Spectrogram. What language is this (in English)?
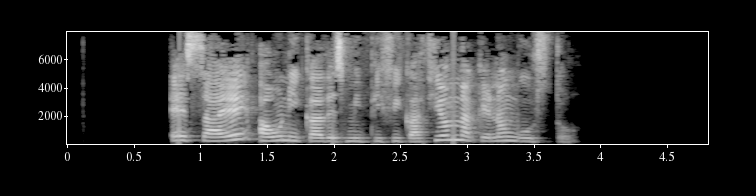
Galician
